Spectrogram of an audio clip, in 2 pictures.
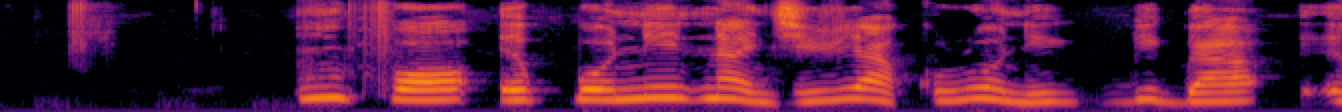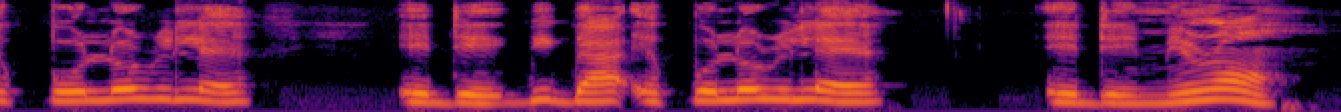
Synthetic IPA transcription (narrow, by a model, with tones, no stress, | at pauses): n̩˦fɔ˧e˧k͡po˧nĩ˦nãː˦˨d͡ʒi˨˦ɾi˦a˦˨ku˨˦ɾo˦˨nĩ˨˦ɡ͡bi˦ɡ͡ba˧e˧k͡po˧lo˦ɾi˦lɛ˦˨ | e˨de˨ɡ͡bi˦ɡ͡ba˧ʔe˧k͡po˧lo˦ɾi˦lɛ˦˨ | e˨de˨mĩ˨˦ɾ̃ã˦˨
